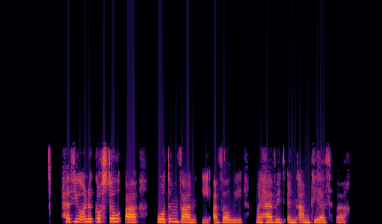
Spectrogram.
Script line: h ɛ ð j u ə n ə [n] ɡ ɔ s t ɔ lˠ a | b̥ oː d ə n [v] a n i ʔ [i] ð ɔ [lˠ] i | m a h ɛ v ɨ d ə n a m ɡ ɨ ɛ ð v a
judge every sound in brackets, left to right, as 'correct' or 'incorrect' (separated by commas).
incorrect, correct, incorrect, correct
